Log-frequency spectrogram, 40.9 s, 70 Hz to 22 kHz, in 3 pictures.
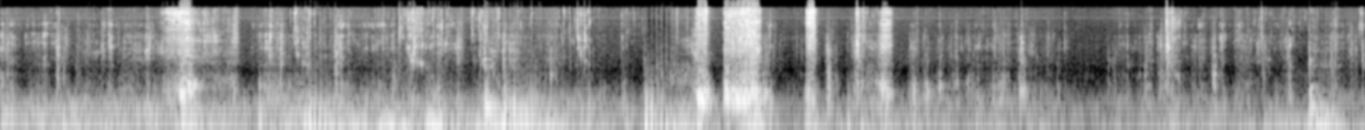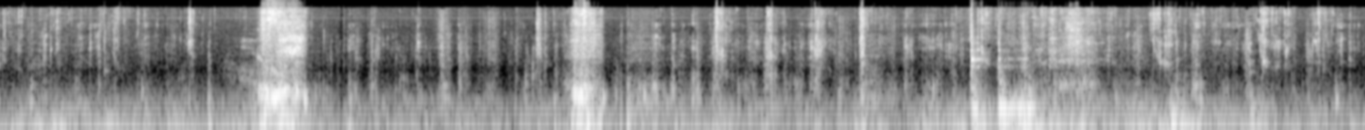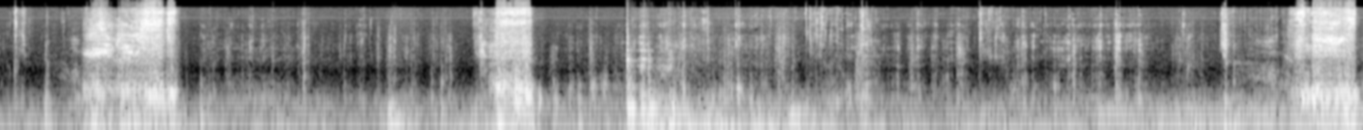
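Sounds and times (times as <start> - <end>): chewing clicks and squishes: 0.0 - 6.4, 8.1 - 15.9, 16.7 - 28.4, 29.0 - 40.7
slurping noodles and broth: 1.4 - 2.4, 6.7 - 9.0, 16.1 - 16.8, 19.3 - 20.4, 28.1 - 29.1, 32.1 - 32.8, 39.7 - 40.9.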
